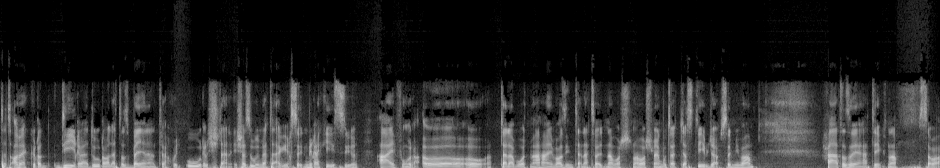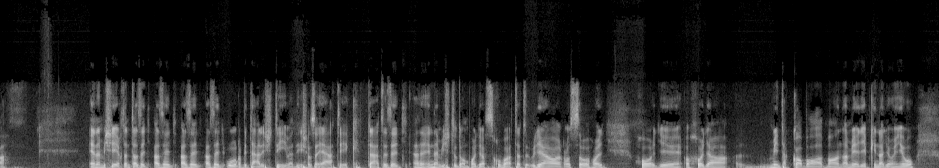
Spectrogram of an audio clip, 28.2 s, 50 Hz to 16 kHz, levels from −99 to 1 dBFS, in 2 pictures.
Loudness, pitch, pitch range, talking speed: -24 LUFS, 130 Hz, 120-140 Hz, 185 wpm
